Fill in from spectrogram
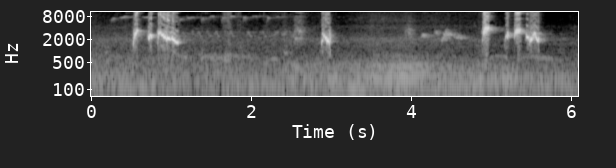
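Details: Red-whiskered bulbul showing off a sweet three-syllable song style: short bright chirped phrases near the start, a lone note around three seconds, then a quick cluster of four notes near the end; faint low engine rumble beneath.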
